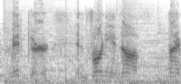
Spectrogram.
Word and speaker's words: Midgar: There's two different ways. There's Midgar, which is apparently the right way to say it, or Midgar.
